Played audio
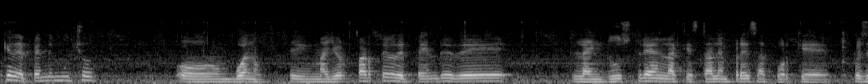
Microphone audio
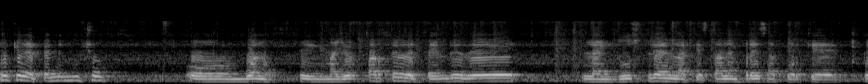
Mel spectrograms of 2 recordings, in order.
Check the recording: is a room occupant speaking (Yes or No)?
No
